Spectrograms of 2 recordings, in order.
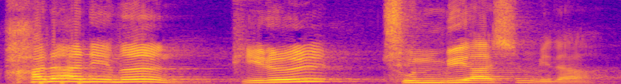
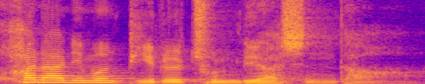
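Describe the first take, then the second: First: It is said loudly and joyfully. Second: It is said at normal, softer volume.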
